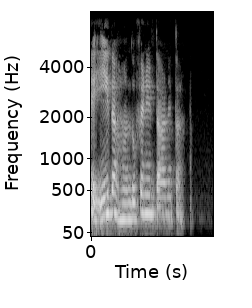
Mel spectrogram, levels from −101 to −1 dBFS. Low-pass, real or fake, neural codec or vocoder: 7.2 kHz; real; none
